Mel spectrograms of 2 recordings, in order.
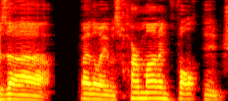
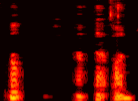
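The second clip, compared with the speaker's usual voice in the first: ordinary delivery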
